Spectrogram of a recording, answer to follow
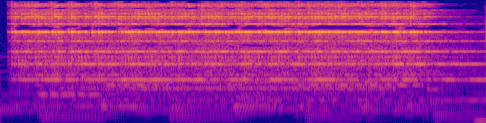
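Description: Alarm clock bell ringing sound effect, a loud continuous jangle that starts suddenly and stops after about two seconds, signalling that the quiz countdown has run out.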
